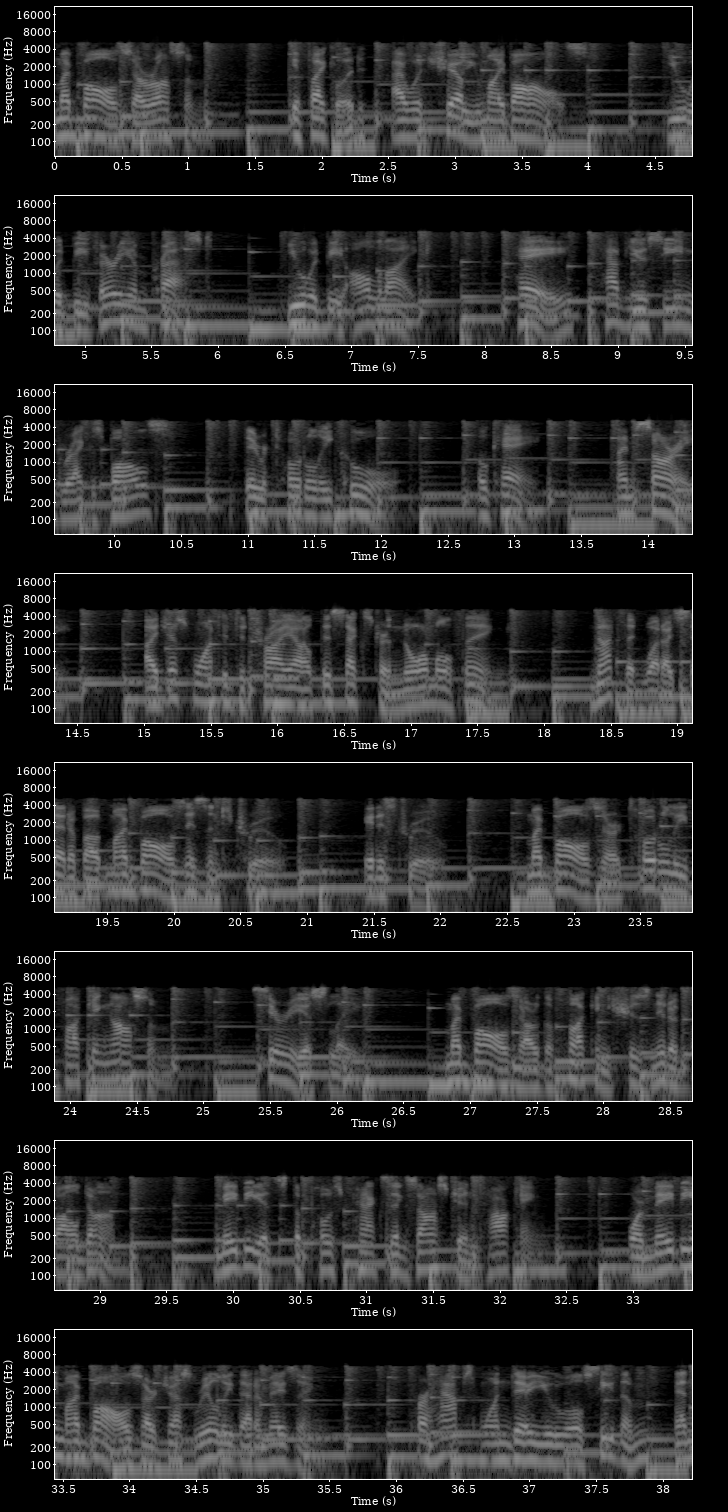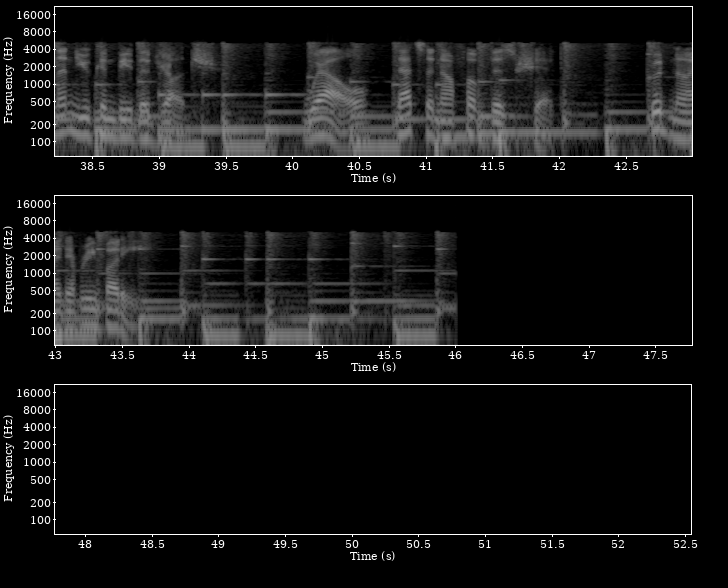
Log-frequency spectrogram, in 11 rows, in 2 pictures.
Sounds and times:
Speech: 0.0 - 1.2, 1.8 - 4.0, 4.6 - 7.6, 8.2 - 10.4, 11.0 - 13.2, 13.8 - 17.8, 18.4 - 22.0, 22.6 - 24.8, 25.4 - 29.2, 29.9 - 32.4, 33.0 - 35.5, 36.1 - 39.4, 40.1 - 42.0, 42.7 - 43.7
Music: 0.0 - 46.0.

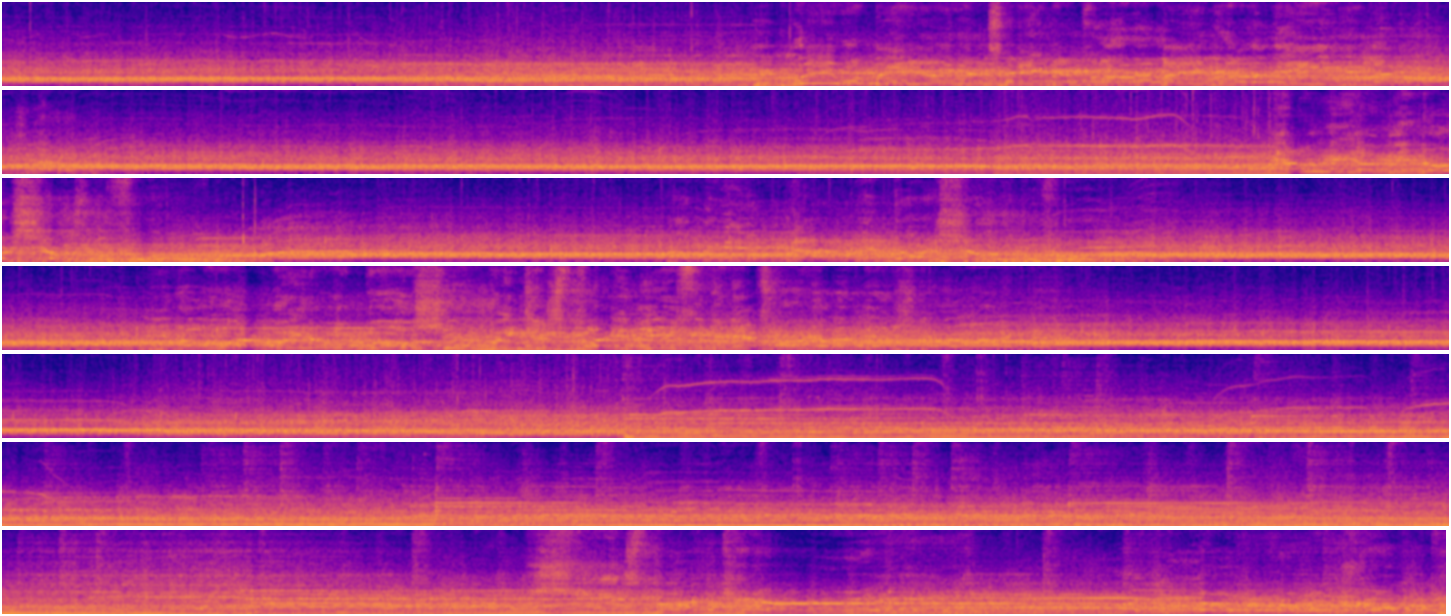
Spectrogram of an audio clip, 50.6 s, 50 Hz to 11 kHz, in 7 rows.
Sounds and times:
Music: 0.0 - 50.6
Speech: 3.8 - 7.7, 13.6 - 15.5, 17.8 - 20.2, 22.4 - 27.0, 46.1 - 48.3, 49.0 - 50.6.

